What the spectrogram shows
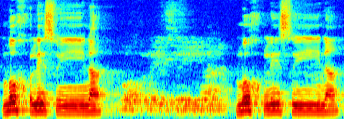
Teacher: مخلصین میں صاد کو پر کریں گے. مخلصین، یہ سین نہ پڑھی جائے، صاد کی صفت واضح ہو.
